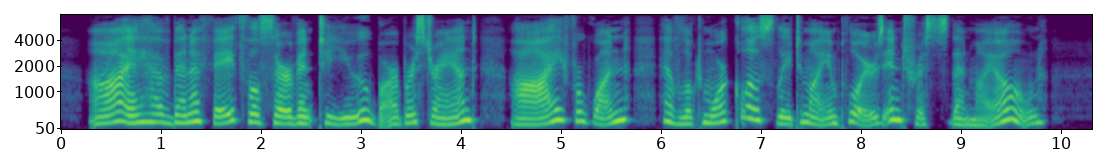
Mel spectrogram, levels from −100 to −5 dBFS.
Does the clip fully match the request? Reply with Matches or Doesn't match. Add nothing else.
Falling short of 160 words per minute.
Matches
